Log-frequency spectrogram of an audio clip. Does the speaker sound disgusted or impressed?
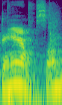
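disgusted. It sounds disgusted and put off. The person smells bad. The speaker calls it wrong. "not like"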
